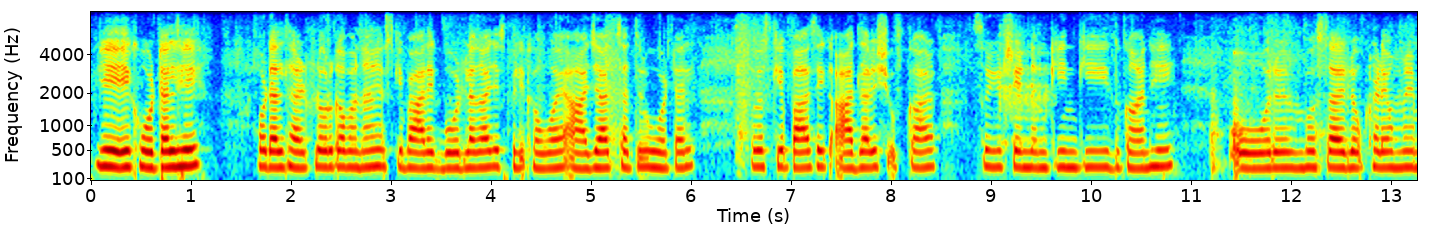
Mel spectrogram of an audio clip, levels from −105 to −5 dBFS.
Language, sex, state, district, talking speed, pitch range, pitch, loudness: Magahi, female, Bihar, Gaya, 180 wpm, 235-250 Hz, 240 Hz, -17 LUFS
